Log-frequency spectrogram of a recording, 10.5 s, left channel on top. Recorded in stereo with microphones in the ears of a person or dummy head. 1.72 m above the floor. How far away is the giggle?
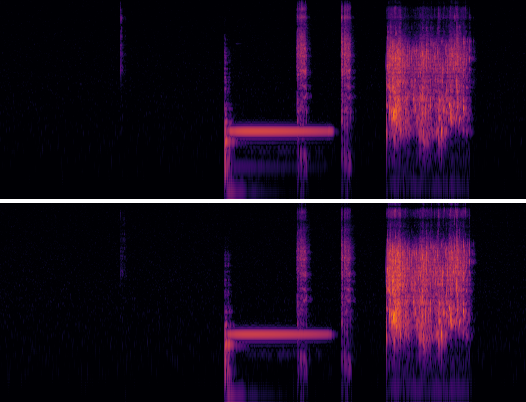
I don't hear a giggle.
